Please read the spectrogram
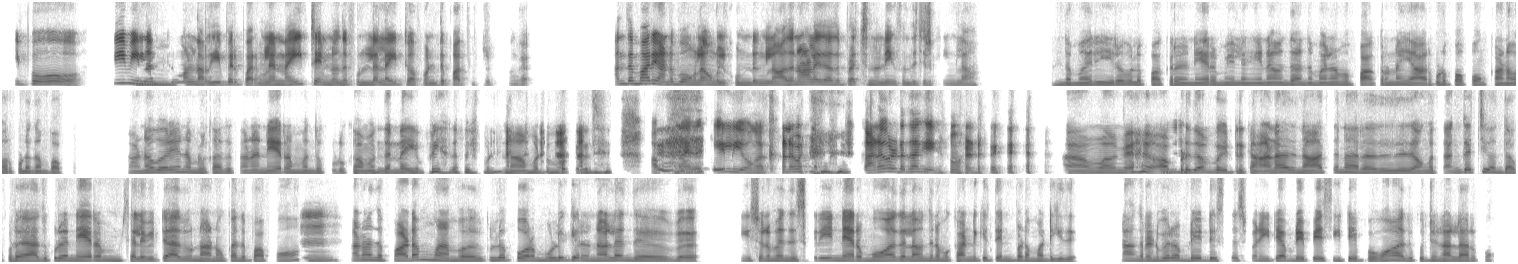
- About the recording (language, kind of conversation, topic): Tamil, podcast, உங்கள் தினசரி திரை நேரத்தை நீங்கள் எப்படி நிர்வகிக்கிறீர்கள்?
- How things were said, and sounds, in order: in English: "ஃபுல்லா லைட் ஆஃப்"; laugh; laughing while speaking: "எப்படி அதை போய் நான் மட்டும் பார்க்கறது?"; laughing while speaking: "அப்ப நான் இந்த கேள்விய உங்க கணவன் கணவர்ட்ட தான் கேட்கணும் அடுத்து"; chuckle; laughing while speaking: "ஆமாங்க. அப்படிதான் போயிட்டுருக்கேன்"; in English: "ஸ்க்ரீன்"; in English: "டிஸ்கஸ்"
